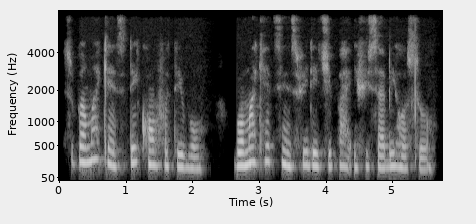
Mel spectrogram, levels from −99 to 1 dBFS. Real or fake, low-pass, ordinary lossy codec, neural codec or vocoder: real; 7.2 kHz; none; none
